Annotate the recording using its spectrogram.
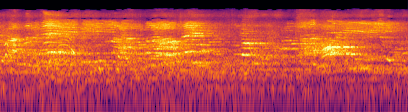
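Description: A group of preschool children singing together, many small voices at once.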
